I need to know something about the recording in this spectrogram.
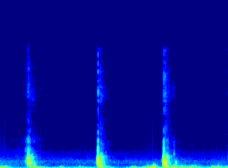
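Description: A hatchet wedged in a round log is struck down, log and all, onto a wooden plank to drive the blade through and split the log. Three sharp wooden knocks come about two-thirds of a second apart, with duller thuds between them.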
